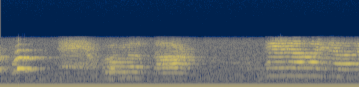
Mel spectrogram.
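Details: Pet Amazon parrot singing indoors with wavering, voice-like tonal phrases rich in overtones. Several drawn-out notes rise and fall, separated by brief pauses, over a steady low background hum.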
